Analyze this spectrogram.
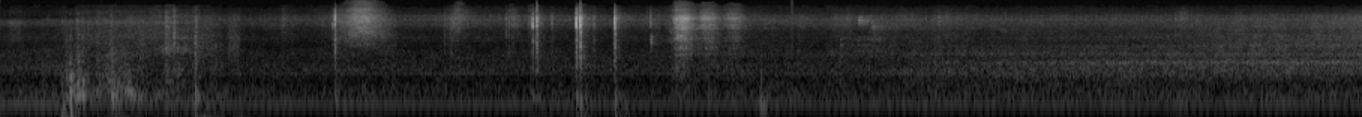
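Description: A small white cardboard product box being set on a wooden table and handled: scattered light taps, scrapes and fingers rubbing on the cardboard, over a faint steady low hum.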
